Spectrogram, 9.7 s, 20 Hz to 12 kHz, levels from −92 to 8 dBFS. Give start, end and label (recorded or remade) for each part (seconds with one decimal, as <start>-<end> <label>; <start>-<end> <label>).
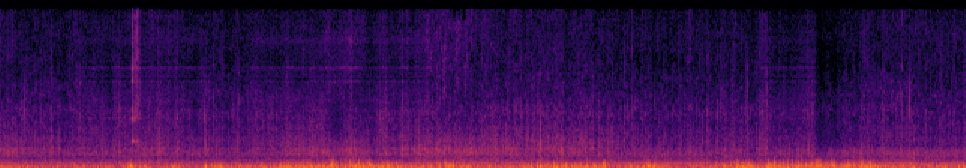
0.0-0.8 recorded; 0.8-2.1 remade; 2.1-2.5 recorded; 2.5-4.3 remade; 4.3-7.6 recorded; 7.6-8.2 remade; 8.2-9.7 recorded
